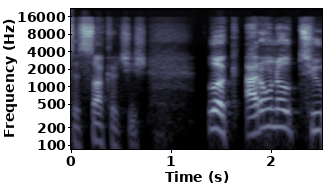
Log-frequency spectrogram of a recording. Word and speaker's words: Sócrates: That's how you pronounce it, Sócrates.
